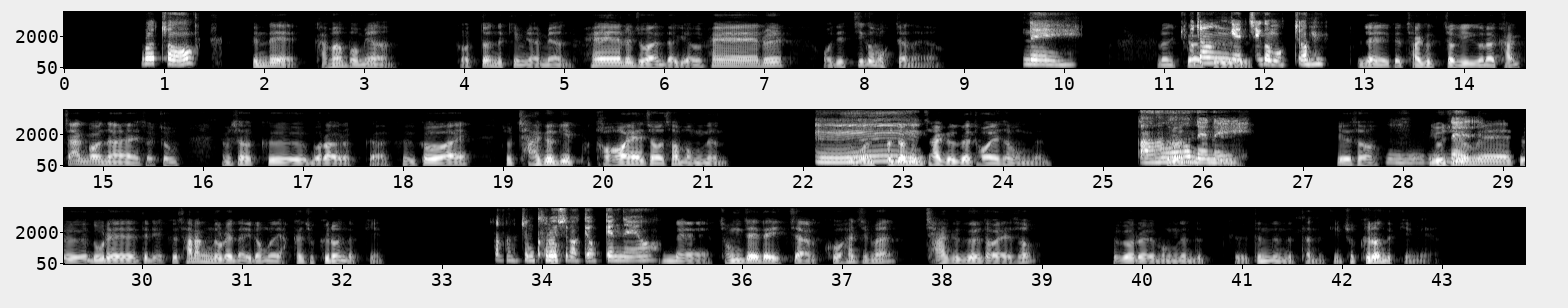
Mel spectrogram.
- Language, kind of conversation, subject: Korean, podcast, 어떤 음악을 들으면 옛사랑이 생각나나요?
- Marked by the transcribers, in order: lip smack; laugh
